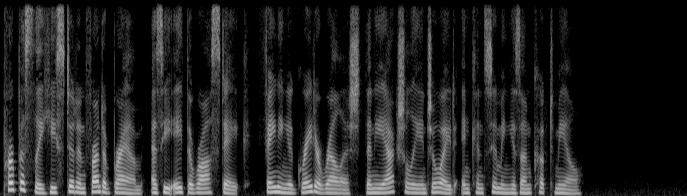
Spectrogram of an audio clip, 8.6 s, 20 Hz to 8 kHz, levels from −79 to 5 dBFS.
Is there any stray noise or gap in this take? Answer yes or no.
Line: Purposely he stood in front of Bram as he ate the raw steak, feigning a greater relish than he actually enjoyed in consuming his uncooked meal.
no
